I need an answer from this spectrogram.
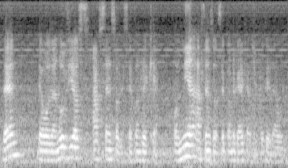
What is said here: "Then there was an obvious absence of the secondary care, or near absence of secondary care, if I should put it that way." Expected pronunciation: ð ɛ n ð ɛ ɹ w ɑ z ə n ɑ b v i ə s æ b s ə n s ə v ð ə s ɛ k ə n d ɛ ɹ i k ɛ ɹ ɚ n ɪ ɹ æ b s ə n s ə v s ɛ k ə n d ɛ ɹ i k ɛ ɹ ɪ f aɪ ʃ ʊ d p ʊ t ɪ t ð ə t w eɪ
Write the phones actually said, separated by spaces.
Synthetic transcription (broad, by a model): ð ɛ n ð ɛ w ɑ z ə n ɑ v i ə s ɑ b s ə n s ə v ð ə s ɛ k ə n d ɛ ɹ i k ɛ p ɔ n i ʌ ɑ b s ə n s ə v s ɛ k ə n d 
